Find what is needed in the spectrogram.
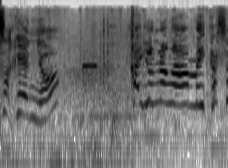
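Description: Women's high voices exclaiming without clear words, broken in the middle by about half a second of hissing noise.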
